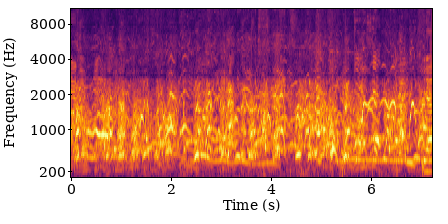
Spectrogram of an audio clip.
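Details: Many sled dogs howling together at Mendenhall Glacier, Alaska, in September 2015, a dense overlapping chorus of wavering, rising and falling howls and yips, with a person speaking nearby.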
